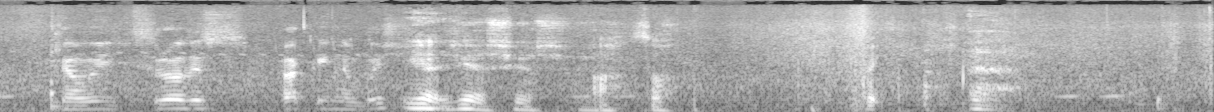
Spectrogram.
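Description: An elderly man speaks quietly.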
